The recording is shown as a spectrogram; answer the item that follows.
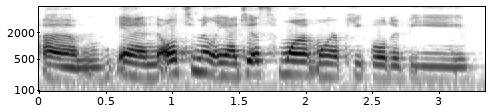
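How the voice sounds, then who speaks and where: Woman, middle-aged, business owner, conference talk, chatty, passionate, many fillers, mellow tone. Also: medium pitch, moderate pace, muffled recording. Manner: earnest and passionate.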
